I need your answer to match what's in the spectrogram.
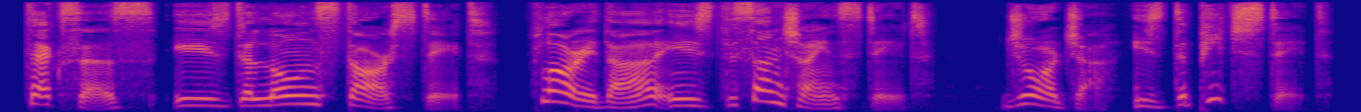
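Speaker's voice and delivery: lightly voiced accented professor, lively lilt; language professor. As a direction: deliver it like a pedantic foreign tutor. Professor recites state nicknames.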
